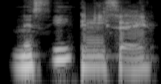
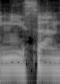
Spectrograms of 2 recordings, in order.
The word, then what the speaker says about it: Nisei: Nisei. Nisei. Ooh, Nisei. Yeah. Fancy. I already had some people who called me Nissan because of it, but yeah. Nissan. Nissan. Yes. Nissan the car.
